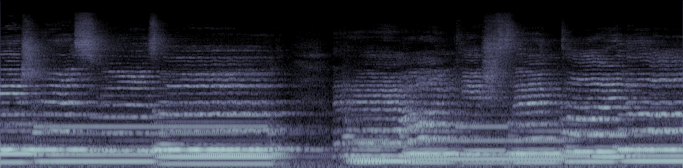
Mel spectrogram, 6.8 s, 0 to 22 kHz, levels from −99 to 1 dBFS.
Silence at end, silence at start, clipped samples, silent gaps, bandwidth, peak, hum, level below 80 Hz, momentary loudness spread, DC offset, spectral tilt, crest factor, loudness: 0 s; 0 s; under 0.1%; none; 12.5 kHz; -18 dBFS; none; -62 dBFS; 6 LU; under 0.1%; -7.5 dB/octave; 12 dB; -31 LUFS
